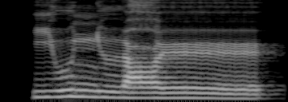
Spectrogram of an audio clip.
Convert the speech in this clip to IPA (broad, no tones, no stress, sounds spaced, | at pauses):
j u ɲ ɯː ʕ øː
